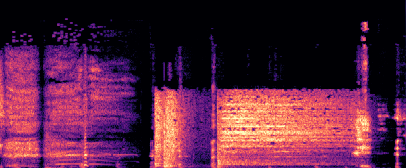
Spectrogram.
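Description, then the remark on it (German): A single sharp, noisy sneeze bursts out after a brief voiced sound, followed by a stretch of breathy, rustling noise and a few faint clicks. “Gesundheit.”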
